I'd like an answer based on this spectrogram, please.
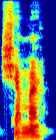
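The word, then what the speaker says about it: שָׁמַע: Si escucháramos a alguien que habla hebreo pronunciar esa palabra, su sonido sería este, shamá.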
